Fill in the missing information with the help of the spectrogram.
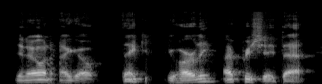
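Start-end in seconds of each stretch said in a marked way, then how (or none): none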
